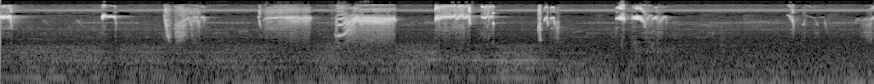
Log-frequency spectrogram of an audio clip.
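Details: Blue-crowned hanging parrot in full chattering song: scattered very high, thin squeaky notes and short shrill trills in bursts, some notes sliding, with gaps of faint background hum between phrases.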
